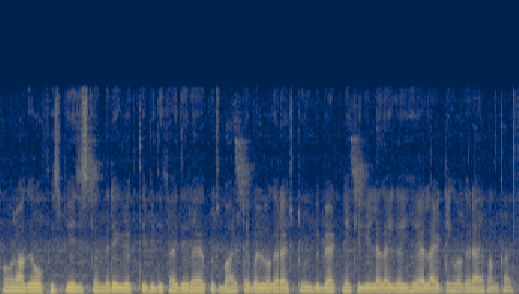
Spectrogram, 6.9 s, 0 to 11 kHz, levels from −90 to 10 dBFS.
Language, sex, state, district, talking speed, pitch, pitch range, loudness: Hindi, male, Rajasthan, Bikaner, 270 wpm, 135 Hz, 130-135 Hz, -17 LUFS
